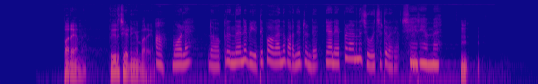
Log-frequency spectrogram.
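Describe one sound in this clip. A woman speaks with feeling, close by.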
